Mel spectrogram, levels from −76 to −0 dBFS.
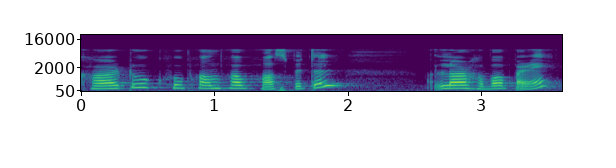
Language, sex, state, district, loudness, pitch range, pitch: Assamese, female, Assam, Kamrup Metropolitan, -18 LUFS, 195-235 Hz, 215 Hz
